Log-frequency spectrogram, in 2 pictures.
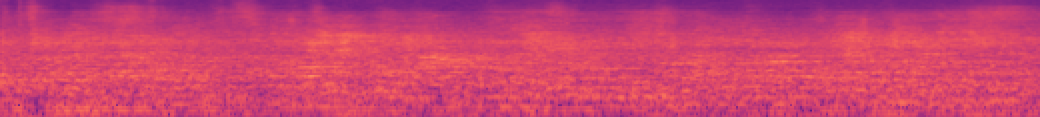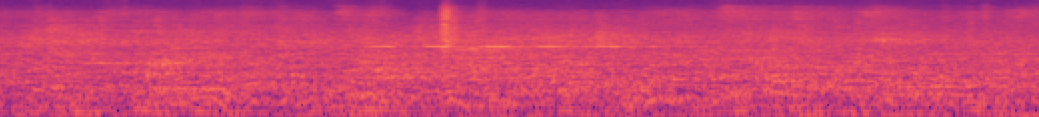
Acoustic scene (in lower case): crowded indoor space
